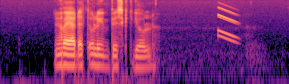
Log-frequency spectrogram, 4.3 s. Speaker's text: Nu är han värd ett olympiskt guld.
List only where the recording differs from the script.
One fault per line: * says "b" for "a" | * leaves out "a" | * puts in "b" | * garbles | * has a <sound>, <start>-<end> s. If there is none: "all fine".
* leaves out "han"
* has a chirp, 3.3-3.6 s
